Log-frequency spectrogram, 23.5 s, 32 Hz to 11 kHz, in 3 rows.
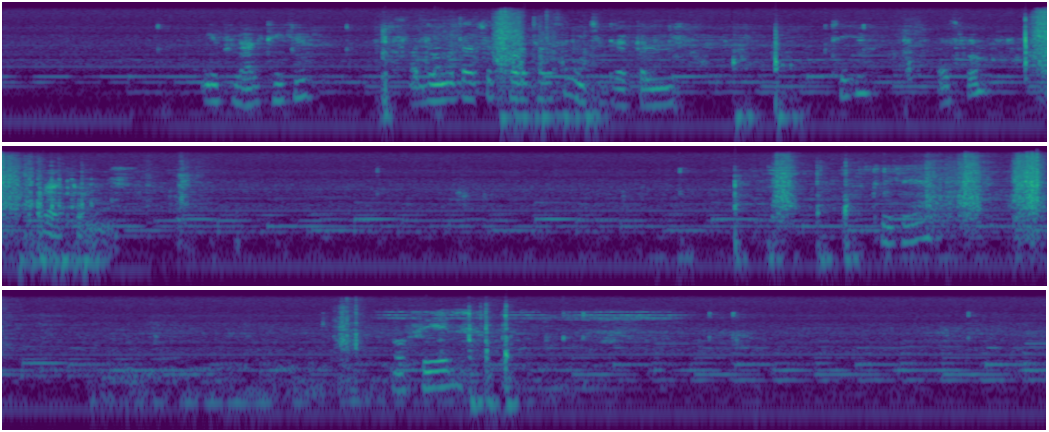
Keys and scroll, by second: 3.9 Down, 4.1 Down, 8.1 Up, 8.1 Right, 8.3 Right, 14.2 ctrl+space, 19.5 ctrl+space.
